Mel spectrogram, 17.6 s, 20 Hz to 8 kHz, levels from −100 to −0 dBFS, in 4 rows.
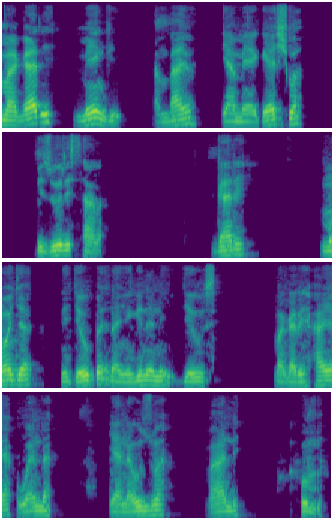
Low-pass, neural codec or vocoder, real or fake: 7.2 kHz; none; real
